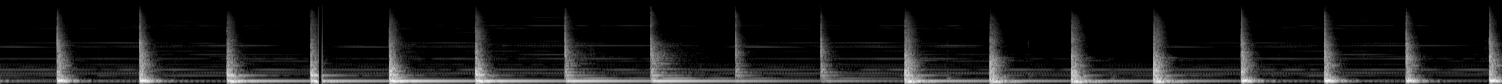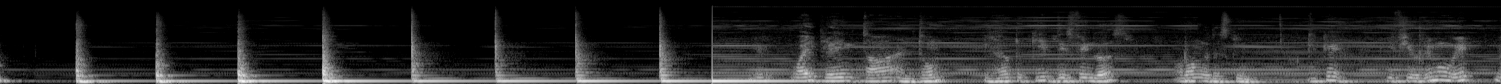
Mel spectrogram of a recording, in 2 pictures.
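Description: Mridangam played in slow, even single strokes, about one every 0.8 s, each ringing on with a steady low tone: beginner practice of the basic strokes (ta, di, tum, nam). From about 22 s the playing turns denser, with the strokes coming closer together and overlapping.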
